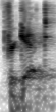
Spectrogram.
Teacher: you can hear that the get is the strong part of the word the start of it is more like a rather than a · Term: strong syllable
